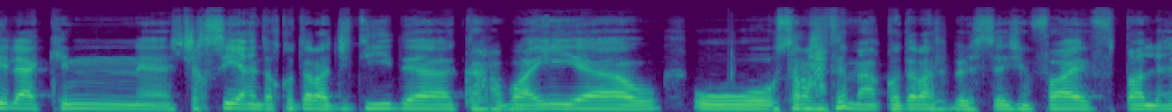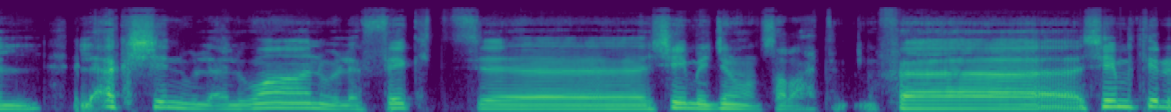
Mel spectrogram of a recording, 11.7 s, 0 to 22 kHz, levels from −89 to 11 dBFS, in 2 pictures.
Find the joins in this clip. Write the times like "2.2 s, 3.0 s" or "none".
3.4 s, 6.2 s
